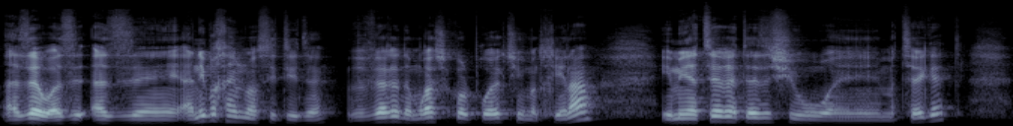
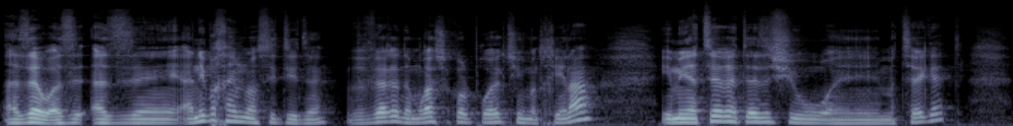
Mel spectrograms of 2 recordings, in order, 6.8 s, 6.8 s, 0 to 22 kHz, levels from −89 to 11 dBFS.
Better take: second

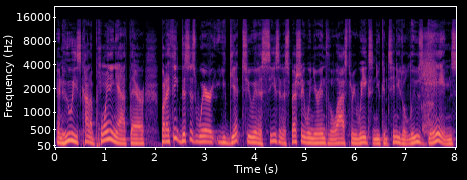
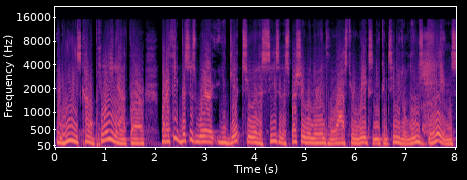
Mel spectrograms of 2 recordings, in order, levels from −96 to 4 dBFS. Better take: first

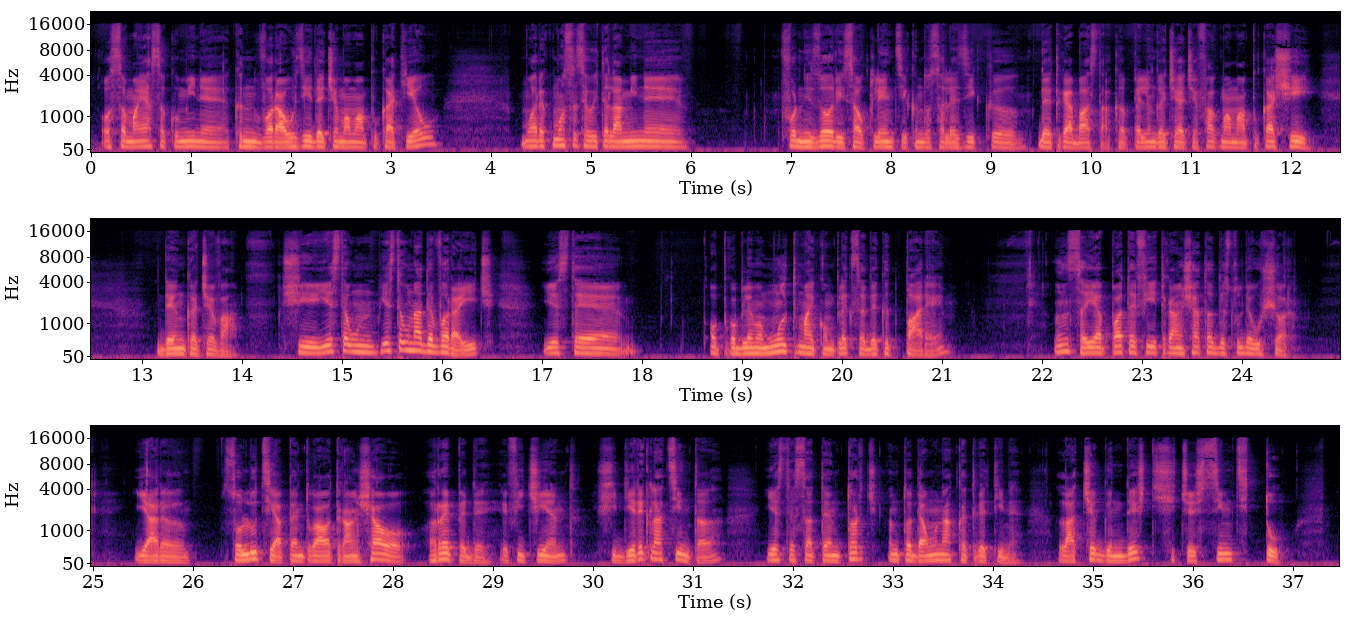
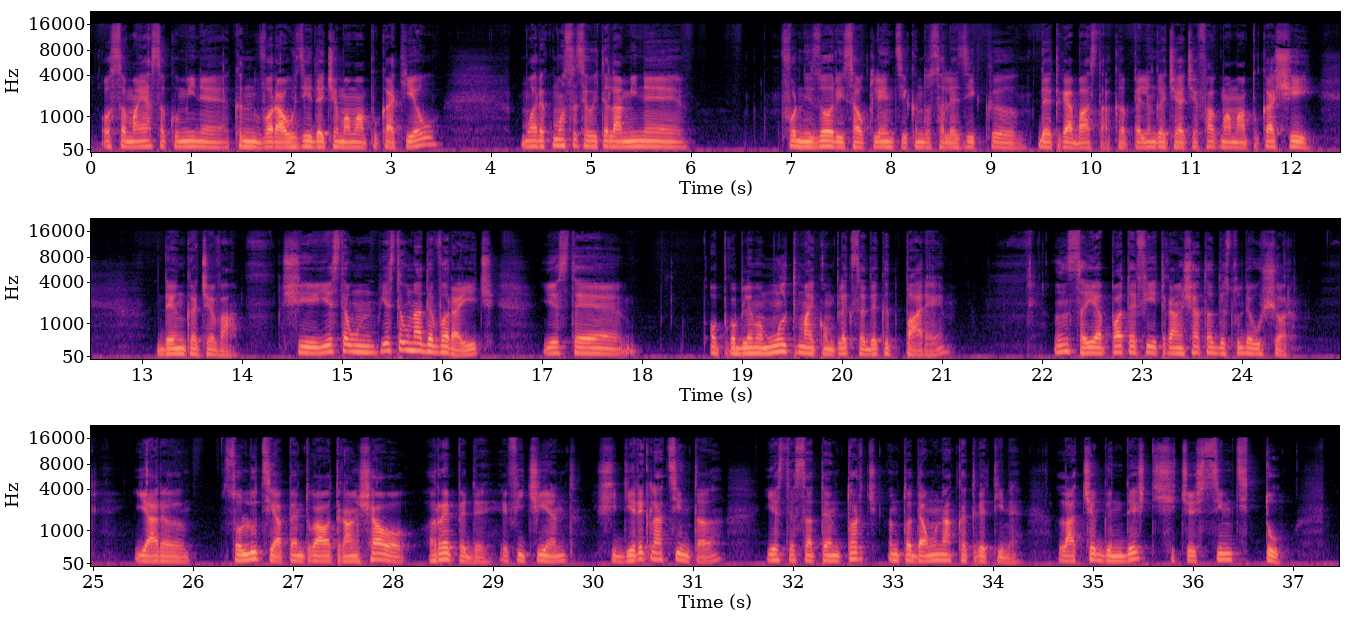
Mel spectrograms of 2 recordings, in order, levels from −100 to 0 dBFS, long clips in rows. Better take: neither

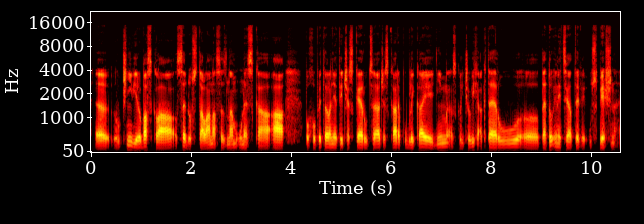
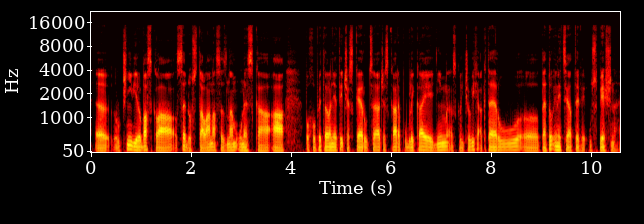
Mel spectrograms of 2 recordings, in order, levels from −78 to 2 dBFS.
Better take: second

